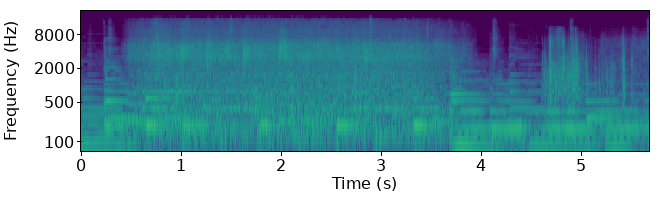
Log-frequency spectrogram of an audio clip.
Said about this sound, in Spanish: Que deje de llover.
